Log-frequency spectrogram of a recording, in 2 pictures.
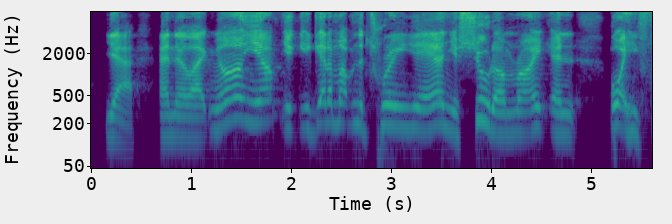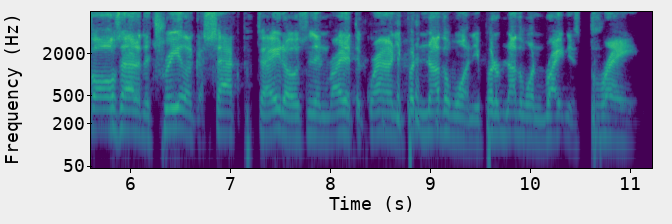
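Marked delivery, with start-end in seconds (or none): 1.2-11.0 put-on near-Bostonian accent. Describing bear hunters, the speaker imitates them in a near-Bostonian accent. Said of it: "It's close to Bostonian".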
